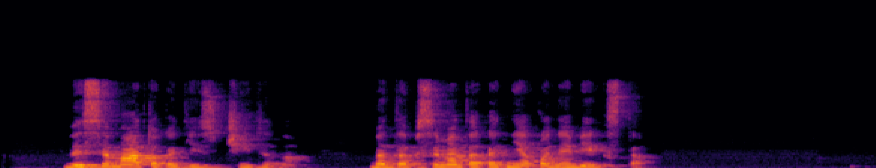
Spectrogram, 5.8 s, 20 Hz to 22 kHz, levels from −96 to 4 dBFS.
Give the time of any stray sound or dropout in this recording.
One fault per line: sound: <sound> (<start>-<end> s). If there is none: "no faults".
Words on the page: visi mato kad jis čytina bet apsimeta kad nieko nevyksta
no faults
